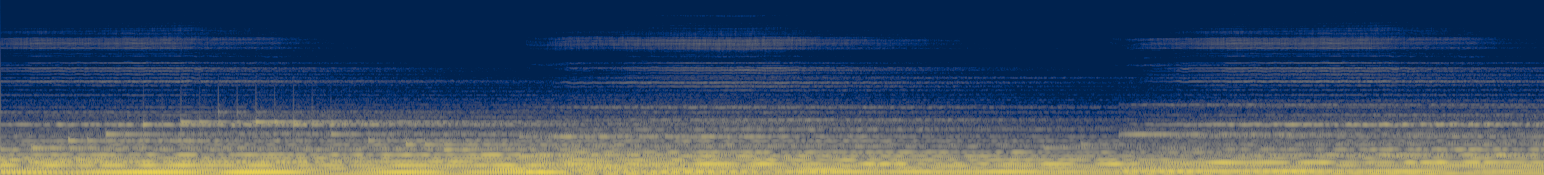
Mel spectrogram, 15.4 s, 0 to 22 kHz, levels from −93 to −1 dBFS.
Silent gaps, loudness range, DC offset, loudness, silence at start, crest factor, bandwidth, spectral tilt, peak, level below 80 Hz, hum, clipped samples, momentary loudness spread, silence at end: none; 3 LU; under 0.1%; -19 LUFS; 0 s; 14 dB; 4.3 kHz; -11 dB/octave; -4 dBFS; -22 dBFS; none; under 0.1%; 6 LU; 0 s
